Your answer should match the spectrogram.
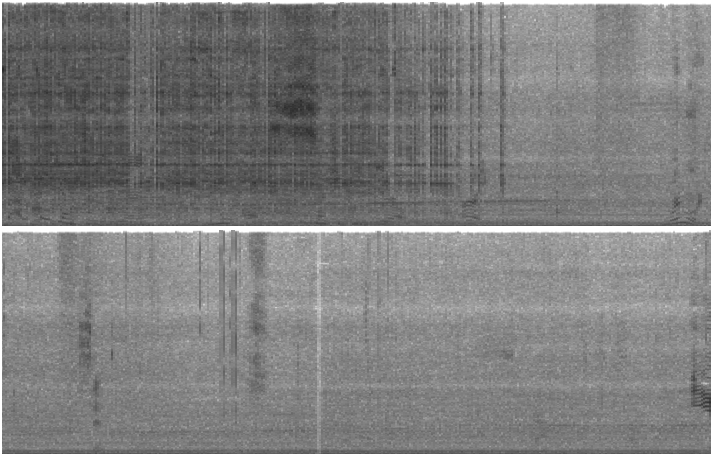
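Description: Wheelchair moving over cobblestone paving: a steady hum and rattle, with a few short squeaks in the first few seconds. The wheelchair noises are ones the user is really starting to hate.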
